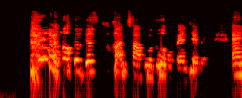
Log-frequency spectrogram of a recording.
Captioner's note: laughs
